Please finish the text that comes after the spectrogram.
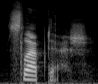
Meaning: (adjective) Produced or carried out hastily; haphazard; careless; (adverb) 1. In a hasty or careless manner 2. Directly, right there; slap-bang 3. With a slap; all at once; slap
- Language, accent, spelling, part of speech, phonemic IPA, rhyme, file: English, US, slapdash, adjective / adverb / verb, /ˈslæpdæʃ/, -æʃ, En-us-slapdash.ogg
